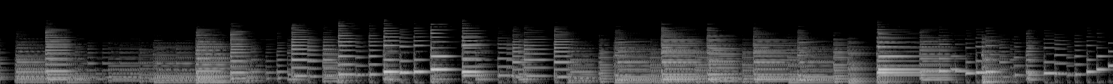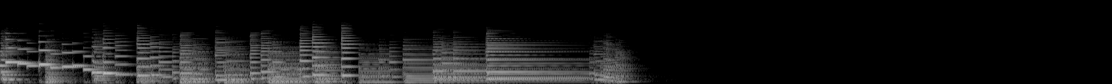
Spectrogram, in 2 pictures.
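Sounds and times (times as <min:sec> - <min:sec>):
piano: 0:00.0 - 0:17.7.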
